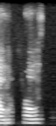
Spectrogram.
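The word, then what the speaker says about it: αὐτός: Autos. Autos. Autos. Muy bien. No es Ay. autos, el diptongo. Autos. Bien. En este caso, Y, la única, ¿sí? Ves que pronuncia como U, junto con alfa.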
